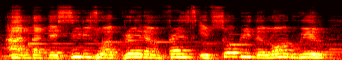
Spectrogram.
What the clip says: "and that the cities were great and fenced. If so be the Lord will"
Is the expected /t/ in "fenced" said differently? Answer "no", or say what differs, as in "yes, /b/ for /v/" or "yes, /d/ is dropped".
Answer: yes, /t/ is dropped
